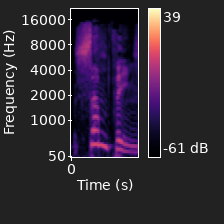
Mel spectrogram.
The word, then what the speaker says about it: something: Se dice something. Se escribe something, pero no se pronuncia something, ¿ok? Something, bajando la mandíbula para something. – Pronunciar este sonido de la vocal, ¿ok?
